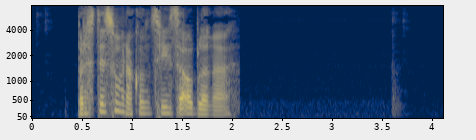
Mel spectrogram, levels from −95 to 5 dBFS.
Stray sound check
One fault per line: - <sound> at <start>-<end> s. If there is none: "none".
none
